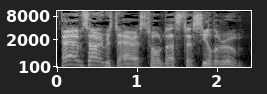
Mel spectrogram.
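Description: A man's voice: on the high side, lively intonation, fast, pushed and bright. A man playing a suspicious, officious museum guard in an old-time radio drama parody. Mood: suspicious, firm.

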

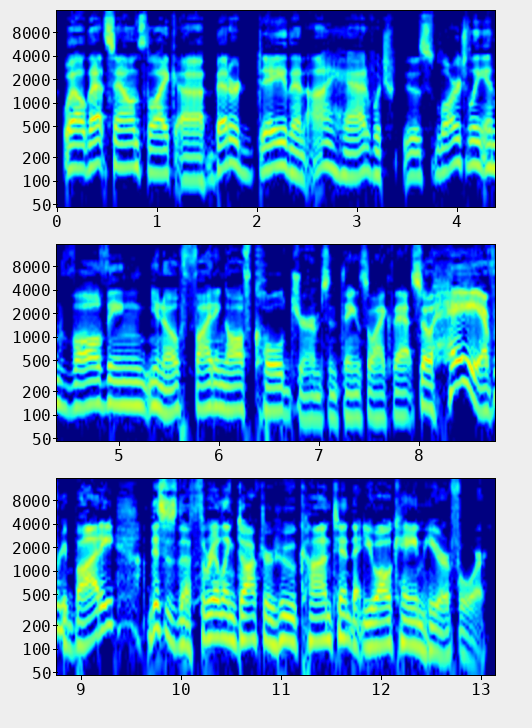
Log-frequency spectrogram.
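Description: A man's voice: medium pitch, expressive, unhurried, a bit bright, no room sound. A man hosting a podcast, talking through news in a chatty, explanatory way and putting questions to a co-host. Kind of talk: conversational news commentary.

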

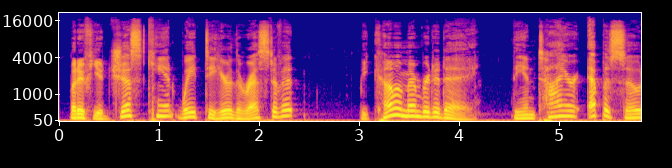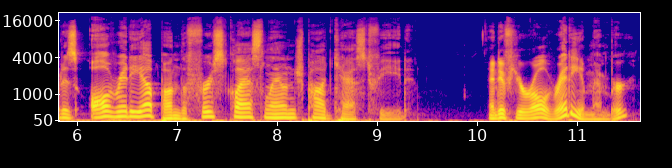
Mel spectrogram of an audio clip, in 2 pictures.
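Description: A man's voice: mid-range voice, dry recording, studio quality. A man reading a scripted promotional announcement in the role of show announcer.

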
